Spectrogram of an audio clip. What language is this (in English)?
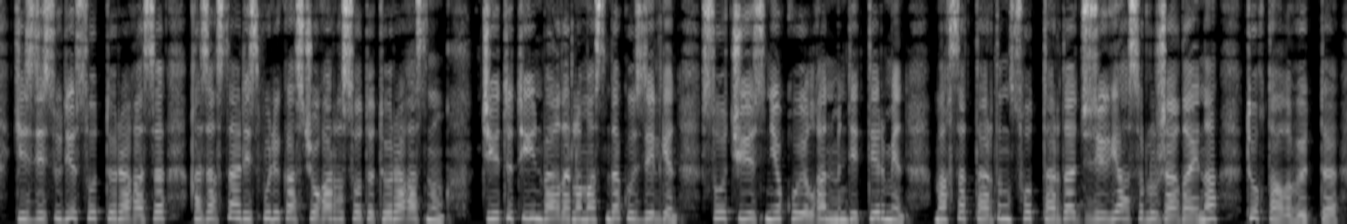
Kazakh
